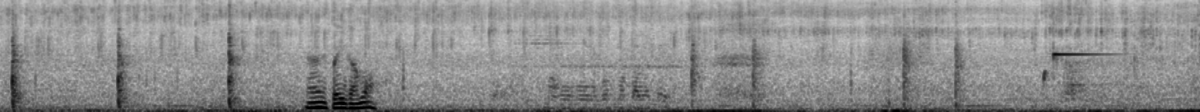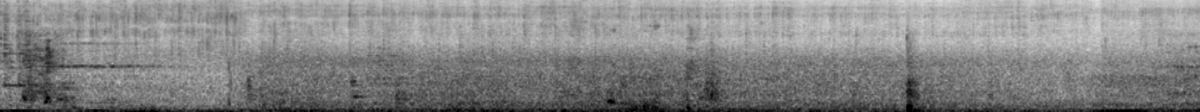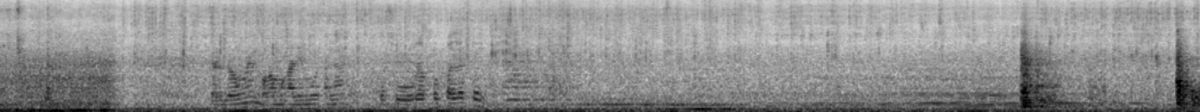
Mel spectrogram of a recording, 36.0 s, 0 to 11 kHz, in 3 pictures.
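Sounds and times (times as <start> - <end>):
hose water spraying on concrete: 0.0 - 36.0.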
